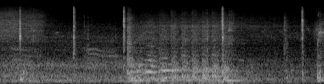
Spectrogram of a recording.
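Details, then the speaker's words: BMW E46 coupe with the M54 engine, just after the codes were cleared (a suspected air leak is still untraced): the starter churns about a second before it catches and idles. It doesn't start instantly, with no clear cause. "also it doesn't start instantly which is weird for a gasoline powered car"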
